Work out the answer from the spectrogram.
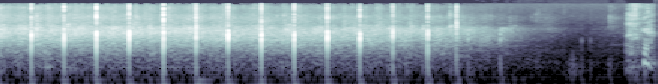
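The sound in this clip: Audience applause welcoming a speaker onto a stage: dense clapping with a steady, regular beat of sharper claps running through it, tapering off after about five seconds into near silence before a faint sound at the end.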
